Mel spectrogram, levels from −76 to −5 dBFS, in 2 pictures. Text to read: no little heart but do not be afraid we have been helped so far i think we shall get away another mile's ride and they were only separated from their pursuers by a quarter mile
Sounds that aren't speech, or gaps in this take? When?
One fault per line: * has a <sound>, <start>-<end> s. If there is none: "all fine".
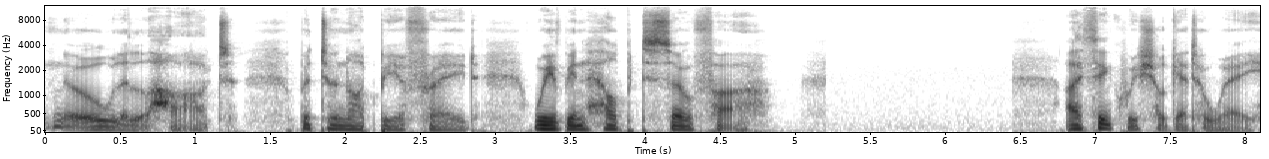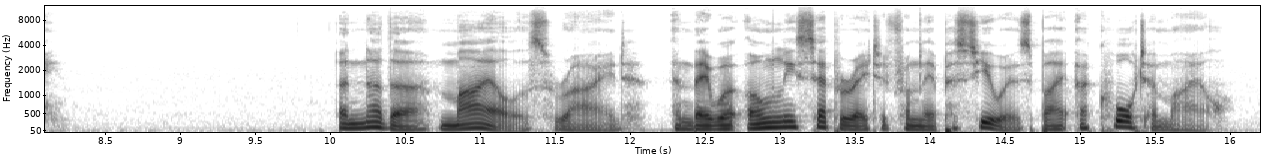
all fine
